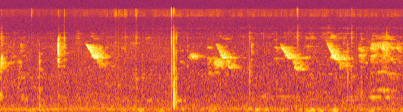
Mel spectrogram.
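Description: Faint, short bird chirps, each sliding downward in pitch, coming about once a second, with two sharp clicks in between.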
